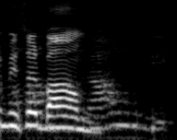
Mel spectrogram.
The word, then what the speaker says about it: Baum: Baum. Baum. Brown कहाँ पे, मिस्टर बाम, मिस्टर बाम, L silent है।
